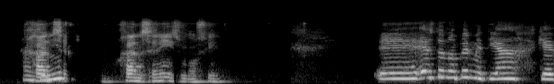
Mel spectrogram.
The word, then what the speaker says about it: jansenismo: iglesia que se llama como jansenismo así se pronuncia el jansenismo sí esto no permitía que dios fuera visto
